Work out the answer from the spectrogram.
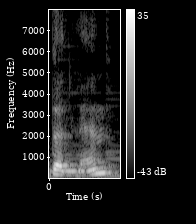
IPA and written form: dənland (Dunland)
